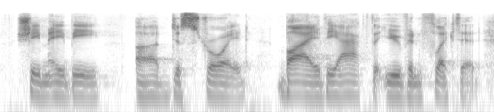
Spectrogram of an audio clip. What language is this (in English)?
English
